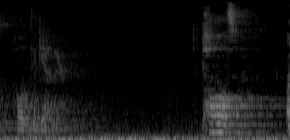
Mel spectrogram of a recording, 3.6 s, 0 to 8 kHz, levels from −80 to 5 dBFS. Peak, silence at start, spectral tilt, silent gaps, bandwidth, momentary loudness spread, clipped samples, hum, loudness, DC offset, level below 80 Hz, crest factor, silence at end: -28 dBFS; 0 s; -4.5 dB/octave; none; 7.6 kHz; 17 LU; under 0.1%; none; -47 LUFS; under 0.1%; -54 dBFS; 18 dB; 0 s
